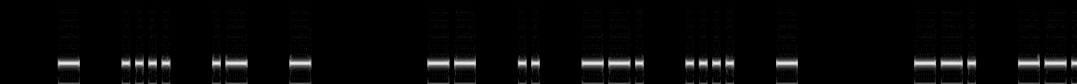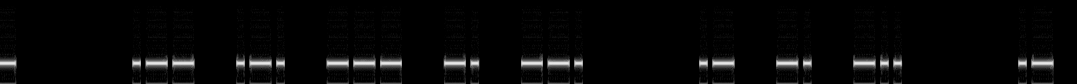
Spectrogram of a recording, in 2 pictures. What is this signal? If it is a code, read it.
Morse code, heard as a keyed tone, about 18 wpm, spaced as for 12 wpm, 1000 Hz. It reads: THAT MIGHT GO WRONG AND A
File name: qotdfiles / 12wpm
